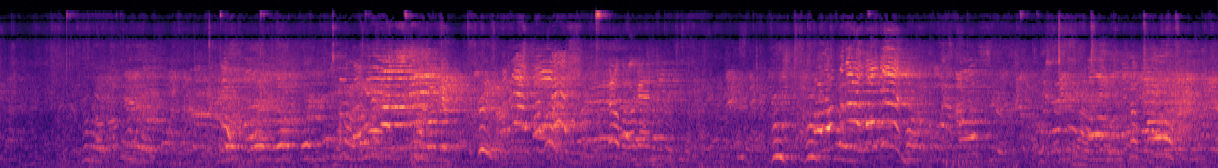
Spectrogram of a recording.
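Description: Spectators and coaches shouting and calling out across a gym, several voices overlapping with hall echo, growing louder about a second and a half in as one wrestler takes the other down.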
